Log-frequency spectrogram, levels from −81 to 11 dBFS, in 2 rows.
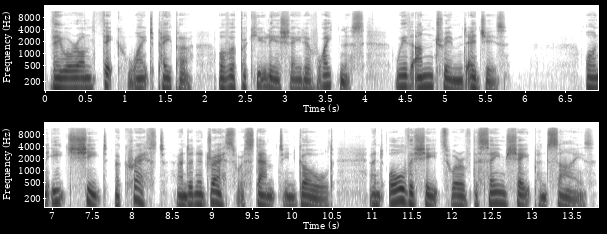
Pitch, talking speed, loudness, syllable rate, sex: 120 Hz, 165 wpm, -18 LUFS, 4.8 syllables/s, male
